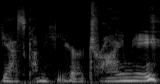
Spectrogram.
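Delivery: seductive tempting voice. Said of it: "the devil is like the seductive energy".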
